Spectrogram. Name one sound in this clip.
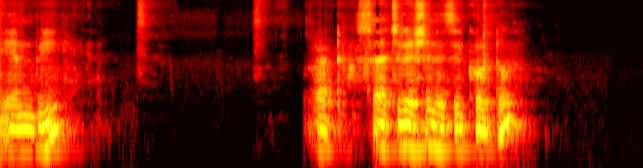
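A young man speaks calmly and close to a microphone, in short bursts with pauses.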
